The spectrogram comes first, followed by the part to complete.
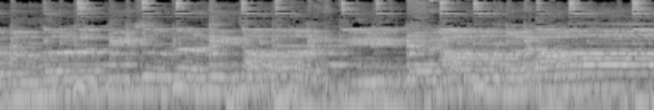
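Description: A Hindu devotional bhajan sung by a man to his own harmonium, with tabla keeping a steady beat.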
